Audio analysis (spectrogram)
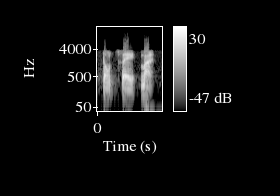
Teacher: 这个 my 是一个双元音，我们要张嘴 my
